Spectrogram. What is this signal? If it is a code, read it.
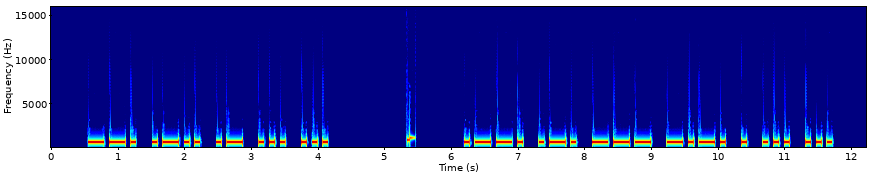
Morse code, heard as a keyed tone, about 15 wpm, 700 Hz. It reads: GLASS PROCESS
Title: Sentences from Top 1000 Words - Review Part 3 - New Word Drill - 15wpm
